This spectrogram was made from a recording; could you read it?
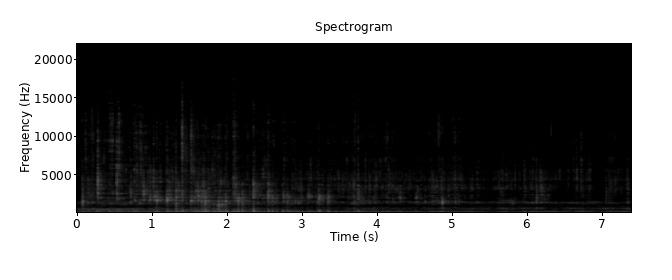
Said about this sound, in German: Und mach das ganz bewusst, lass den Tee, das heiße Wasser, ganz bewusst über die Blätter fließen.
